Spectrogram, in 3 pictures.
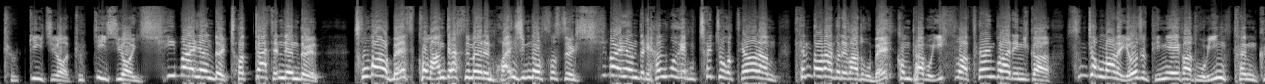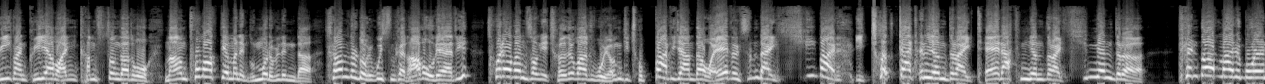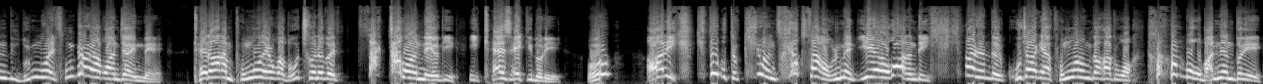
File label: scout cheers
